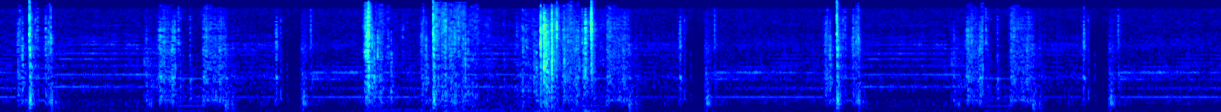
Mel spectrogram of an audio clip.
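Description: Office printer running: a faint steady motor whine broken by clicks and short paper swishes as pages feed out and are handled.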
